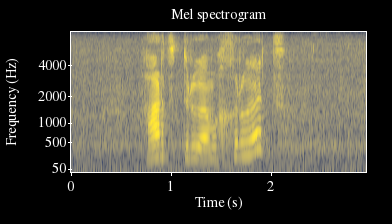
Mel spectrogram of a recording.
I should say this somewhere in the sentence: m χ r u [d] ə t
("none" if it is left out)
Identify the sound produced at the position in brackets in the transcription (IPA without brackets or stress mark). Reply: none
